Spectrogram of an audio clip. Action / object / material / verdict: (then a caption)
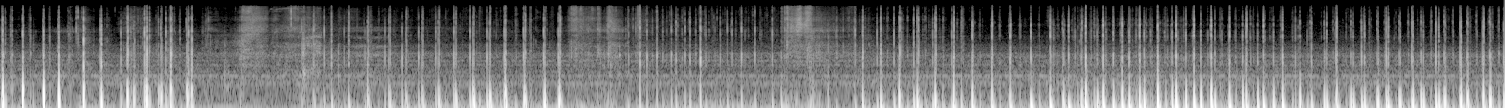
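tap / small cardboard box / cardboard / none. Long nails rapidly tap a small, hollow brown kraft cardboard box held in both hands, making a dense, irregular stream of short, dry, low thuds with almost no ring. The tapping softens for a moment around the two- and eight-second marks, then picks back up fuller and louder.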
